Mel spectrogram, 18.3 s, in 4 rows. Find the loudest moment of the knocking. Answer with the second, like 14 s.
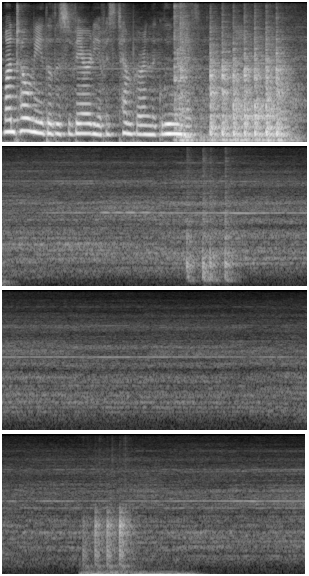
4 s.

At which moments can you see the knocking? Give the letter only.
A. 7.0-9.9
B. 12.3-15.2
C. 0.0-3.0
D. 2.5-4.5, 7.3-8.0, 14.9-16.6
D.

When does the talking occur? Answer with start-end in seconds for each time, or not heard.
0.0-3.0.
